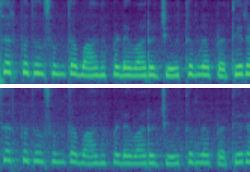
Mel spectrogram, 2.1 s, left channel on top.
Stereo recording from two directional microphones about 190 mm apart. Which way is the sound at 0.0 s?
15° left (ahead or behind).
